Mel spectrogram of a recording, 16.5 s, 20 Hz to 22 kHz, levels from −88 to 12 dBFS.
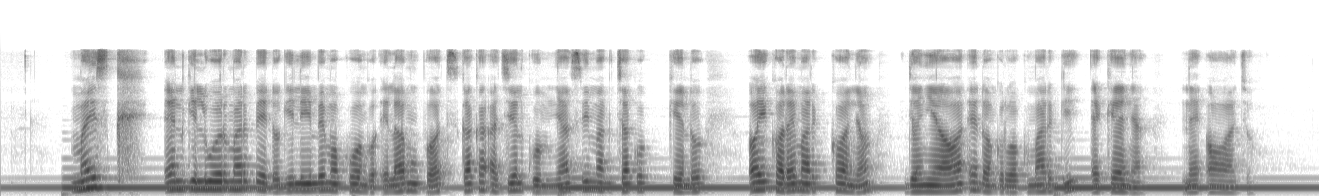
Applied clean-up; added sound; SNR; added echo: none; Bass guitar; 6 dB; reverberation time 0.2 s.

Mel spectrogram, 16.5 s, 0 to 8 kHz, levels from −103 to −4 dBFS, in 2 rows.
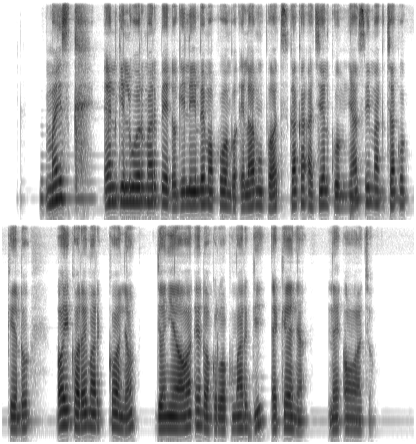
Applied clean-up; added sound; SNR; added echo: neural mask model DeepFilterNet 3.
